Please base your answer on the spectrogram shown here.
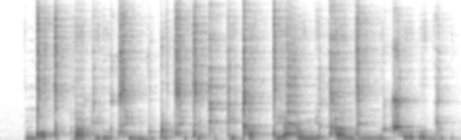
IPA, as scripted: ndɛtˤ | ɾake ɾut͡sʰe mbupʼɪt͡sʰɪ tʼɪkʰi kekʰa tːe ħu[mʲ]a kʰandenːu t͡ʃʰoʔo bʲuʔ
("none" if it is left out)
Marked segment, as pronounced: mʲ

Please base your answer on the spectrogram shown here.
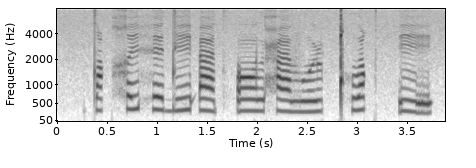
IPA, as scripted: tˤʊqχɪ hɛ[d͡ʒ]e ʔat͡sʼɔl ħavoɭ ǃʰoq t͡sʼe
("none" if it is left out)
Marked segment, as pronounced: d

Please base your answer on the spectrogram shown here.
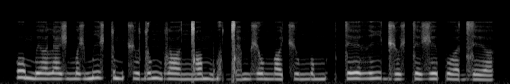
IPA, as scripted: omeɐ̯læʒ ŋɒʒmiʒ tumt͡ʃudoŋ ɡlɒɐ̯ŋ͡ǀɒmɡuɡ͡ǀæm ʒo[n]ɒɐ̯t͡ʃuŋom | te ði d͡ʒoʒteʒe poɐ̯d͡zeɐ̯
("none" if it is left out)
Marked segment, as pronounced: ŋ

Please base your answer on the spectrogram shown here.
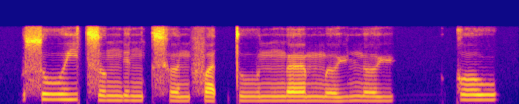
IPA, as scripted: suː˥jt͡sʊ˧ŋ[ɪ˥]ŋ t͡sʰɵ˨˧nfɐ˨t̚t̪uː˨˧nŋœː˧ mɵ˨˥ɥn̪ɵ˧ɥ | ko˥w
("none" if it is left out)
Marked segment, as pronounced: ɪ˨˧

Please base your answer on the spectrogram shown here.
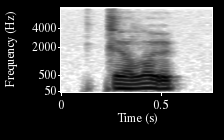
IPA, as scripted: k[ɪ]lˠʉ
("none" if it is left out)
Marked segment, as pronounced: ɪ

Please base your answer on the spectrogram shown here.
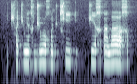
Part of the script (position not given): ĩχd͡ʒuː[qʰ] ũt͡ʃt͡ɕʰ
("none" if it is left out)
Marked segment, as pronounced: χ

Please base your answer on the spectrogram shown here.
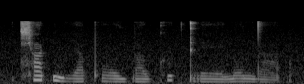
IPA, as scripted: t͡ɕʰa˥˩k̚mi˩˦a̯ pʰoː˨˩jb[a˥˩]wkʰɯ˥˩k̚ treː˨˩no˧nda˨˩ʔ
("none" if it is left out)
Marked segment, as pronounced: a˨˩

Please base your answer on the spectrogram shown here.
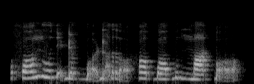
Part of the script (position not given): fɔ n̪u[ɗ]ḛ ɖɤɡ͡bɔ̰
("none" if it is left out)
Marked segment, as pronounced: ɗ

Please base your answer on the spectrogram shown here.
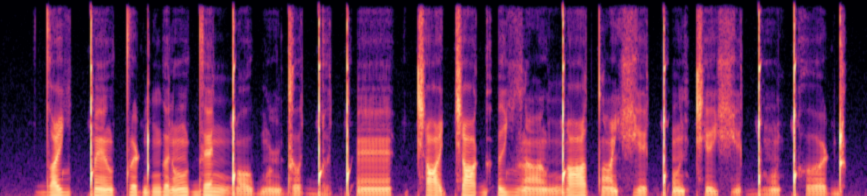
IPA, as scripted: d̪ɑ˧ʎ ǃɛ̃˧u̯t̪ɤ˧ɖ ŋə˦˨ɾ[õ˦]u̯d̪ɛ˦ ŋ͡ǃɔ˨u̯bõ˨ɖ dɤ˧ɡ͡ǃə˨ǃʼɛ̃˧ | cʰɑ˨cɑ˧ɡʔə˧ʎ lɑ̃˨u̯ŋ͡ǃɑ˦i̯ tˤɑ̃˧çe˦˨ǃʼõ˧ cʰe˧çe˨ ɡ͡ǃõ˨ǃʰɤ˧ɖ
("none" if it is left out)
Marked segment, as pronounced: õ˦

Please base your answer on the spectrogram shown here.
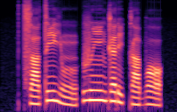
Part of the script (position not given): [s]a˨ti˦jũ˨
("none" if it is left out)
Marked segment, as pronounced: t͡s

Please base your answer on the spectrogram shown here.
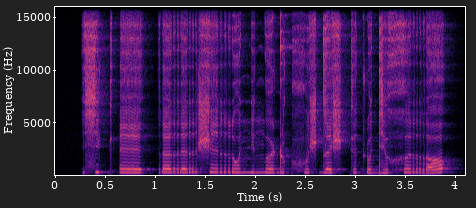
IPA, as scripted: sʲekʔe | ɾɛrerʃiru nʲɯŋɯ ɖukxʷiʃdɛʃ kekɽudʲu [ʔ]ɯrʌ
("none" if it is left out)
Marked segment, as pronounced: h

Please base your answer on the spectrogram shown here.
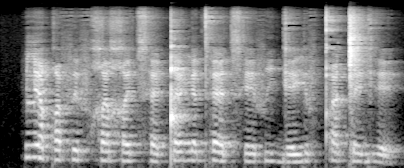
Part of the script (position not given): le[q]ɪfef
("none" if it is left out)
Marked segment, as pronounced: q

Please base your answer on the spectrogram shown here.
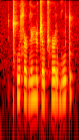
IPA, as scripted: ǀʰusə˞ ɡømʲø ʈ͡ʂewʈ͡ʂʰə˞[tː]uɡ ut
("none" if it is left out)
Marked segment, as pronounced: ɾ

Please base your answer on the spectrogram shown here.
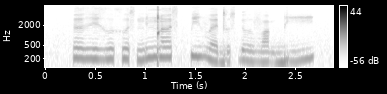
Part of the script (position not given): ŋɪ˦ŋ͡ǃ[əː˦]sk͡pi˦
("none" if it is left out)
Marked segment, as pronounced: ʌː˦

